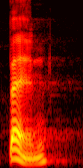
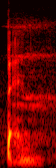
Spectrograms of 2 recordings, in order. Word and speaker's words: Ben: It means sun in Hebrew, mountain in Scotland, rhymes with hen and pen. But that's the end of it. It's just Ben. When you add Higgs to the end, it becomes me, Ben Higgs.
